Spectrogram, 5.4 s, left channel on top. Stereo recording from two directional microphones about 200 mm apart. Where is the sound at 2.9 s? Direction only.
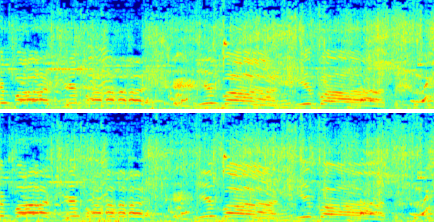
15° right (ahead or behind).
